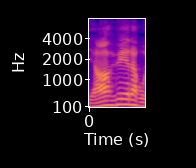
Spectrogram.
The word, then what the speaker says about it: 야훼: 되고 이게 좀 정상대로 원래대로 바람을 하고 싶다면 야훼라고 보시면 돼요 여호와 하나님 야훼 하나님 똑같은 겁니다 자 아무것도 같은데 발음이 좀 다른 거예요 그래서 다윗은 여호와는 이름을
